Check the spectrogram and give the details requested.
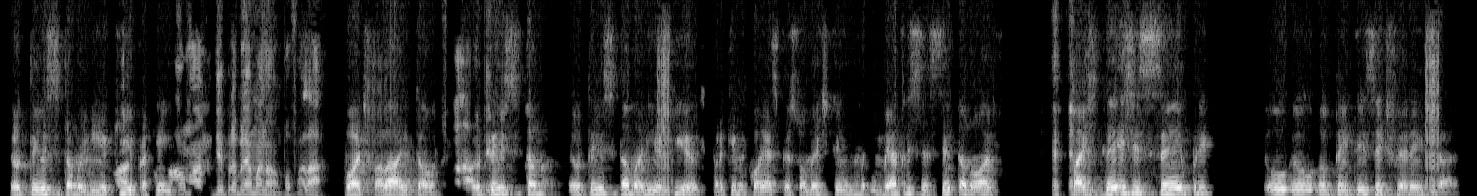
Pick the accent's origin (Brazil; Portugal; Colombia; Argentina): Brazil; São Gonçalo, Rio de Janeiro; eu sou de um lugar chamado, de uma comunidade chamada Salgueiro, Salgueiro e São Gonçalo, tá?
